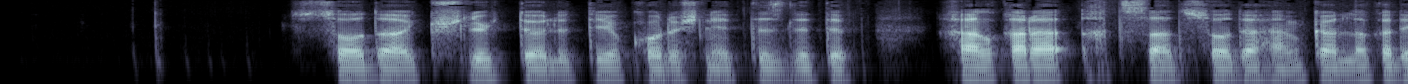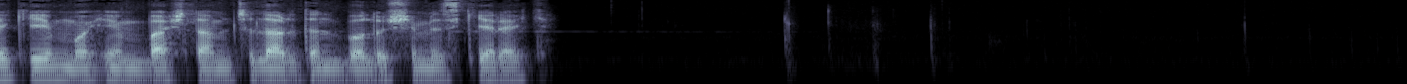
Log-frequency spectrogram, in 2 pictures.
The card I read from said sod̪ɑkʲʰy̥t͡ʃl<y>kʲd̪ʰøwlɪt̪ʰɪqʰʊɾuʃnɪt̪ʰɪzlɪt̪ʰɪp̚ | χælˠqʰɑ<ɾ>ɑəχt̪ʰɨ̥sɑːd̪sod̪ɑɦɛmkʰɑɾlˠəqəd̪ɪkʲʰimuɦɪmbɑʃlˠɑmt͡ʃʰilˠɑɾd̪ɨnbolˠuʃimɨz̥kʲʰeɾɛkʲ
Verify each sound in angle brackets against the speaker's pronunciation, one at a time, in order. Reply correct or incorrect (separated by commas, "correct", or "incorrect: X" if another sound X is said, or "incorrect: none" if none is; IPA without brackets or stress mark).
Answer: correct, correct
